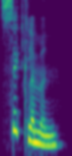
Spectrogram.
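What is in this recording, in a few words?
"cyclamen", British English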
